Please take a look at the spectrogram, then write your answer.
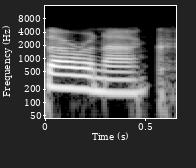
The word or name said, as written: Saranac Lakes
